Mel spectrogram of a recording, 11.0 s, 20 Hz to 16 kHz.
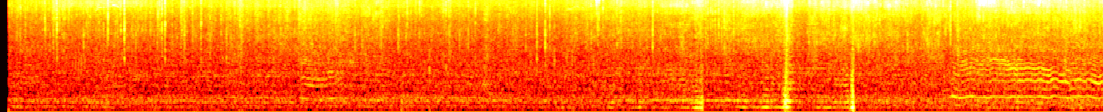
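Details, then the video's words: Honey bee colony, requeened, June 2020: a dense, continuous low buzzing hum of many bees, steady in level, with a few sharp clicks near the end. "Bees june 2020 requeened"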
